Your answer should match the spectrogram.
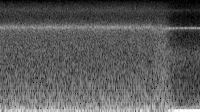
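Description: Near silence: faint background hiss from a video-call audio feed, with a thin steady high tone.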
